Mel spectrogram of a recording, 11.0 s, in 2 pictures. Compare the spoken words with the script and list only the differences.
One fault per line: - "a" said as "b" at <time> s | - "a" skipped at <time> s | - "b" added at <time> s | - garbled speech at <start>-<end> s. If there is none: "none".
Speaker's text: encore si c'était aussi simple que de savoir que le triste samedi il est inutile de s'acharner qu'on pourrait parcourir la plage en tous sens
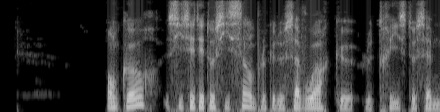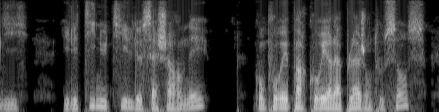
none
